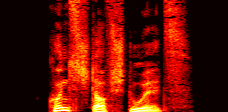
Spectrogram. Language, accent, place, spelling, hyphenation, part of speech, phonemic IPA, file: German, Germany, Berlin, Kunststoffstuhls, Kunst‧stoff‧stuhls, noun, /ˈkʊnstʃtɔfˌʃtuːls/, De-Kunststoffstuhls.ogg
- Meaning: genitive singular of Kunststoffstuhl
